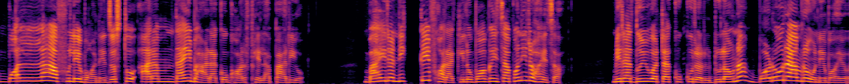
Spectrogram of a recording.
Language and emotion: Nepali, happy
